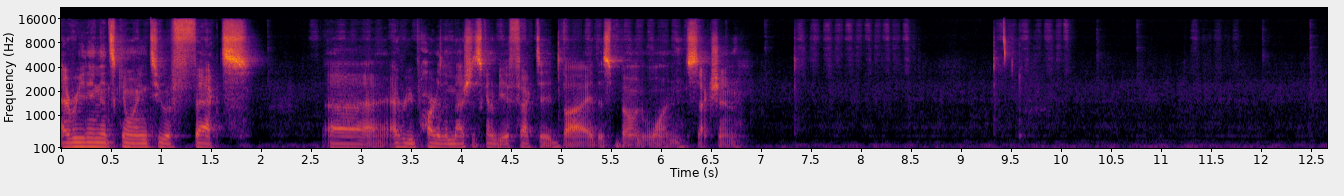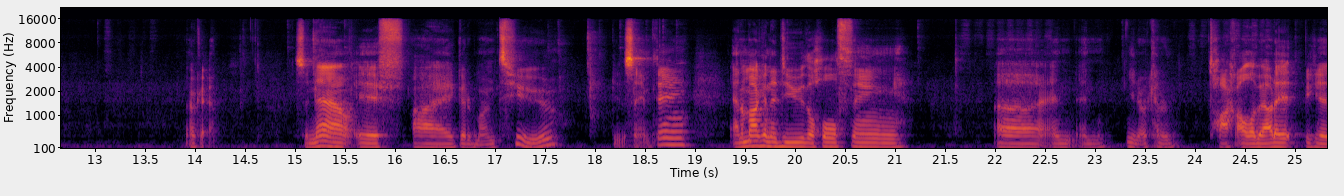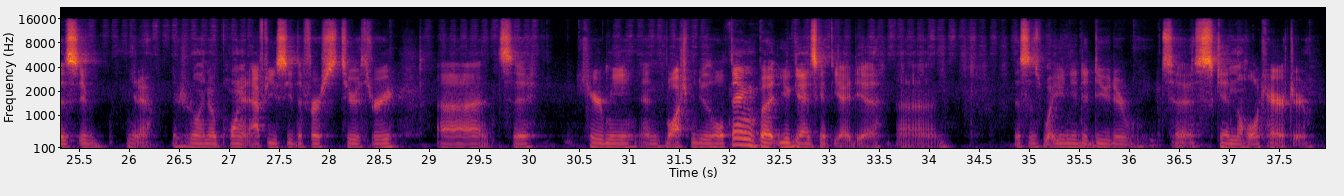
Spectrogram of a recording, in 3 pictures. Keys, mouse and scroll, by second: 1.7-5.3 middle drag, 2.5-6.7 drag, 6.7 middle click, 7.3-9.0 drag, 9.3-16.4 drag, 17.5 right click, 18.0-20.1 drag, 21.6-23.4 drag, 24.7-27.4 drag, 24.7 right click, 28.2-32.0 middle drag, 28.9-32.4 drag, 32.1 middle click, 35.6-36.6 middle drag, 37.5-37.9 drag.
